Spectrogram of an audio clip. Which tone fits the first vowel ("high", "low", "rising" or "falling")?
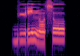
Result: high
